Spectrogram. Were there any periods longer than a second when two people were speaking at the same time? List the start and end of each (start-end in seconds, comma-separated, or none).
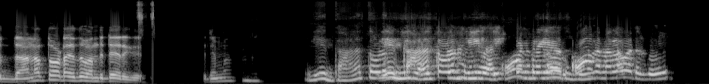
3.9-5.9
